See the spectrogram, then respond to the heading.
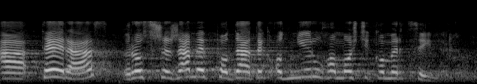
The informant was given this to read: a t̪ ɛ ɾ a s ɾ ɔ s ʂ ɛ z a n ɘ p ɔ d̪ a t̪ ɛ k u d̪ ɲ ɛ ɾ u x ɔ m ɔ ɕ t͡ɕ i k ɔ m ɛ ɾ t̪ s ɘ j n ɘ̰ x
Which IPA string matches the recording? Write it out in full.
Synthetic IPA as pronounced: a t̪ ɛ ɾ a s ɾ ɔ s ʂ ɛ ʐ a m ɘ p ɔ d̪ a t̪ ɛ k ɔ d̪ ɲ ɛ ɾ u x ɔ m ɔ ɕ t͡ɕ i k ɔ m ɛ ɾ t̪ s ɘ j n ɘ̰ x

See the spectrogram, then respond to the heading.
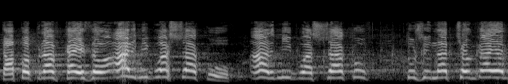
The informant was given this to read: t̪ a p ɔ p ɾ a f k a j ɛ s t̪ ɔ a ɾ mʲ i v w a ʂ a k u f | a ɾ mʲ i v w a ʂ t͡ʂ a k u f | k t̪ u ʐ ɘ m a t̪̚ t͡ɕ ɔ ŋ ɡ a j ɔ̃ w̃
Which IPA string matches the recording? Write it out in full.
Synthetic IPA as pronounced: t̪ a p ɔ p ɾ a f k a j ɛ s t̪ ɔ a ɾ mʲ i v w a ʂ a k u f | a ɾ mʲ i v w a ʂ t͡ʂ a k u f | k t̪ u ʐ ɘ n a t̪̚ t͡ɕ ɔ ŋ ɡ a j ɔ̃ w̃

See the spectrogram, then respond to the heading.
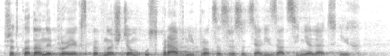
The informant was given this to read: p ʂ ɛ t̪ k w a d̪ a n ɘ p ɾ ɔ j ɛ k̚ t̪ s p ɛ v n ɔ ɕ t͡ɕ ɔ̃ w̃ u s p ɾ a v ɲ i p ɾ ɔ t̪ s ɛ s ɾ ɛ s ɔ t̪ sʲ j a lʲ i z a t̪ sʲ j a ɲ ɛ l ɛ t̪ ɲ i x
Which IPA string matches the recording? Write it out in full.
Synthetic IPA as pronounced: p ʂ ɛ t̪ k w a d̪ a n ɘ p ɾ ɔ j ɛ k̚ t̪ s p ɛ v n ɔ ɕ t͡ɕ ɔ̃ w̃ u s p ɾ a v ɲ i p ɾ ɔ t̪ s ɛ s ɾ ɛ s ɔ t̪ sʲ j a lʲ i z a t̪ sʲ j i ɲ ɛ l ɛ t̪ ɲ i x

